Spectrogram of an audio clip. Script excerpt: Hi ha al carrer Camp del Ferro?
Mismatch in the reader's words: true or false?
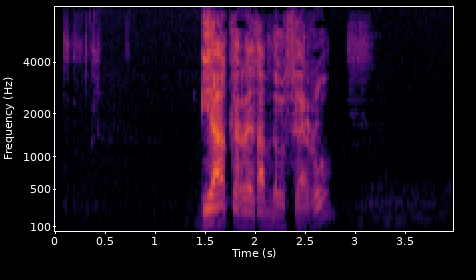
false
